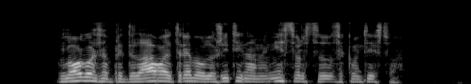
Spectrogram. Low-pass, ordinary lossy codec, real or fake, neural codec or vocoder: 7.2 kHz; none; fake; vocoder, 44.1 kHz, 80 mel bands, Vocos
